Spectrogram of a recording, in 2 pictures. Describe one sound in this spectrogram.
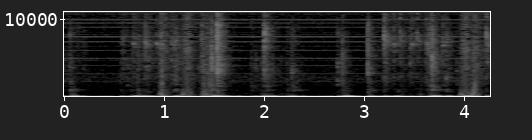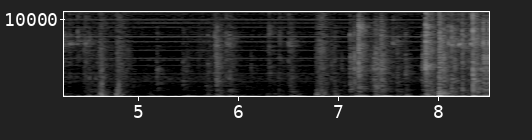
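Blocks thud softly as they are placed one after another.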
